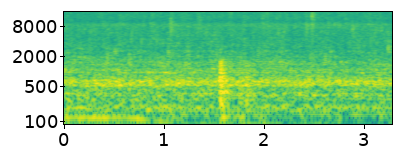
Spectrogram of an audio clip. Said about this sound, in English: And I'm washing my hands.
